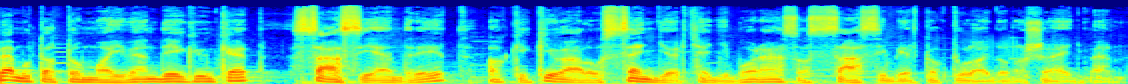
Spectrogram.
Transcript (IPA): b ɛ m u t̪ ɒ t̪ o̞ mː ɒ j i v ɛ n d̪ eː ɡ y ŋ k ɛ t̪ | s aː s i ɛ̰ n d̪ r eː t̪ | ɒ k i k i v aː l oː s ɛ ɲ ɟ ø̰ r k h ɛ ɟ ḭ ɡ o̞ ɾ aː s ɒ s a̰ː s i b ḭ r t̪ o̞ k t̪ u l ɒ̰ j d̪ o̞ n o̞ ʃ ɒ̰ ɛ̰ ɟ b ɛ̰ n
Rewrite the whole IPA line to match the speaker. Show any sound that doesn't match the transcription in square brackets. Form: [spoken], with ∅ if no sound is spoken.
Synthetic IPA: b ɛ m u t̪ ɒ t̪ o̞ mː ɒ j i v ɛ n d̪ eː ɡ y ŋ k ɛ t̪ | s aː s i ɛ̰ n d̪ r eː t̪ | ɒ k i k i v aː l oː s ɛ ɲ ɟ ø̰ r [c] h ɛ ɟ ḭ [b] o̞ ɾ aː s ɒ s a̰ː s i b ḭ r t̪ o̞ k t̪ u l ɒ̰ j d̪ o̞ n o̞ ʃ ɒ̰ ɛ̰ ɟ b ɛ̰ n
